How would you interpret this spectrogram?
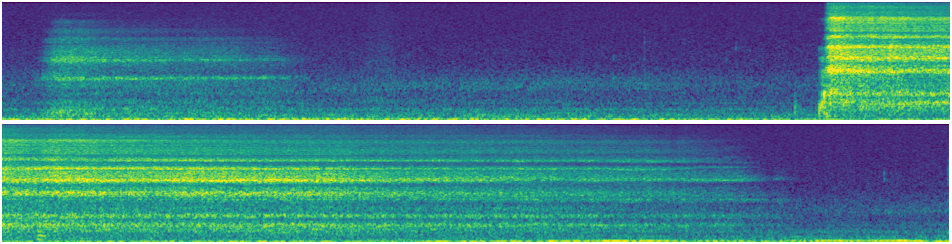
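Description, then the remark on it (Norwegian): A deep breath in, held for a few seconds of silence, then a long, steady hissing exhale through the lips making an F sound lasting several seconds, slowly fading at the end, done as a calming breathing exercise. “Dyp innpust, hold noen sekunder. Og så lager du lyden F på utpust.”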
